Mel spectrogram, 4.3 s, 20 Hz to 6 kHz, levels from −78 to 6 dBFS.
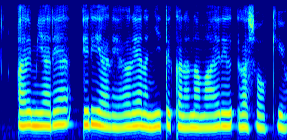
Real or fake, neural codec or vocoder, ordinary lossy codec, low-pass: real; none; none; 5.4 kHz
